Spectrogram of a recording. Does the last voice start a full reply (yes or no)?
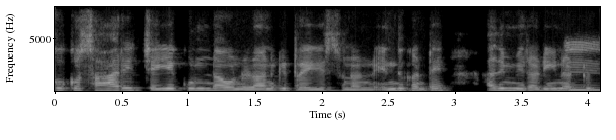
no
